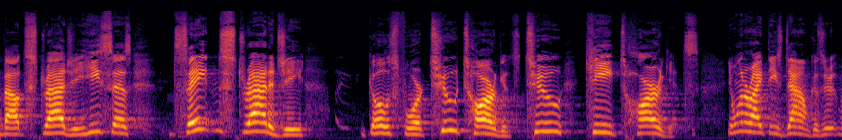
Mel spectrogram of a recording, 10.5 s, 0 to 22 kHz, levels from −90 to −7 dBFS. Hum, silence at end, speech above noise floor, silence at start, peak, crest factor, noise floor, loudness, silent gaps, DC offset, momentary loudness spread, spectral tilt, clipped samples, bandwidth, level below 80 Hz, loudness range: none; 0 s; 36 dB; 0 s; -2 dBFS; 20 dB; -58 dBFS; -21 LUFS; none; under 0.1%; 17 LU; -3.5 dB/octave; under 0.1%; 16 kHz; -72 dBFS; 3 LU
